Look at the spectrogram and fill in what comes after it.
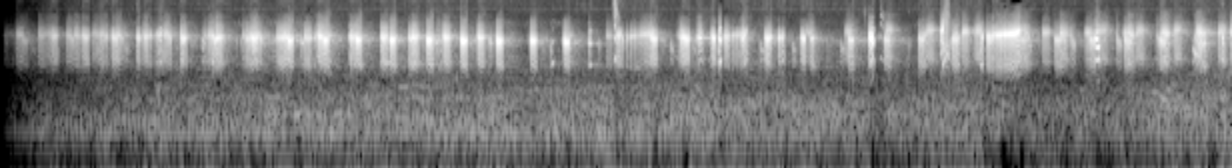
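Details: Frogs calling in a rice field: a dense, fast run of short, high clicking pulses that overlap and repeat almost four times a second, with louder and softer callers mixed together.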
